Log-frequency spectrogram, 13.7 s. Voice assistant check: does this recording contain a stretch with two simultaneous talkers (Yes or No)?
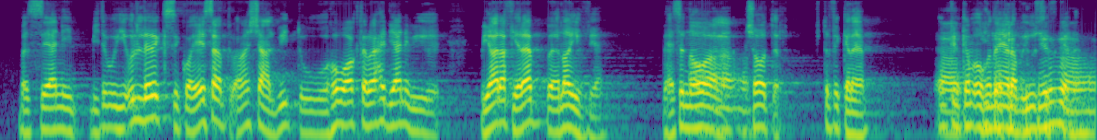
Yes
